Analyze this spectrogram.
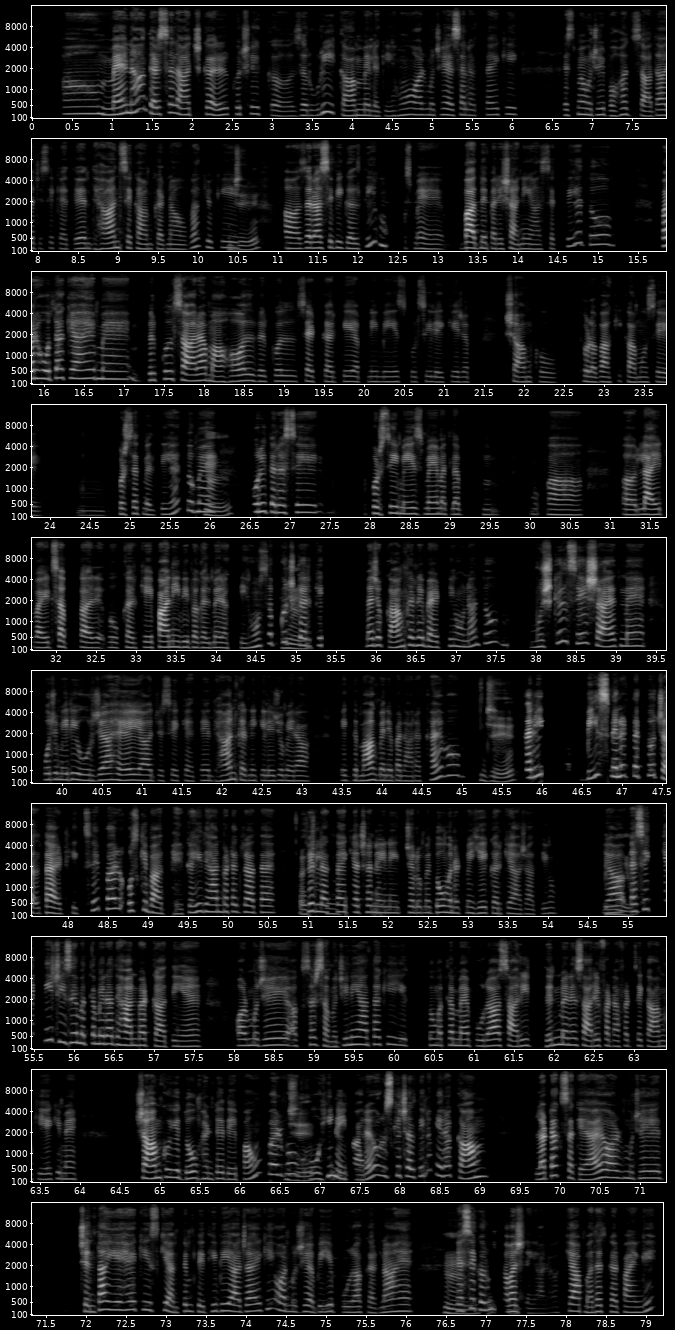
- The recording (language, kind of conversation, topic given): Hindi, advice, लंबे समय तक ध्यान बनाए रखना
- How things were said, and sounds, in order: in English: "सेट"; other background noise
